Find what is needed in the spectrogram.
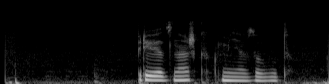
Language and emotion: Russian, neutral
